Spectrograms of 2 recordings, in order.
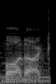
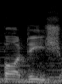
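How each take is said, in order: First: The word has a German-style pronunciation. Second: The word has its usual, non-German pronunciation.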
